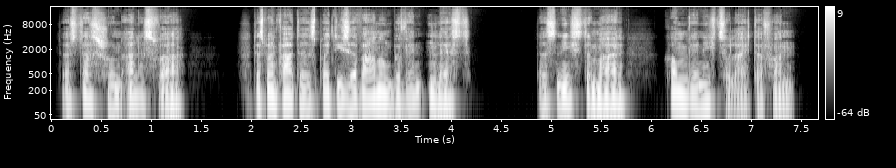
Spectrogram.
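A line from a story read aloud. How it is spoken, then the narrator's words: Quiet, finally. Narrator (German): sagte sie schließlich leise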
